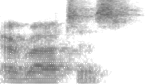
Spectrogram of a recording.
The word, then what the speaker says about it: Aratus: 3rd century BC named Eritus. Yes. And that's spelled with an a. It sounds like it's spelled with an e, but it's or some some people might say aratus.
